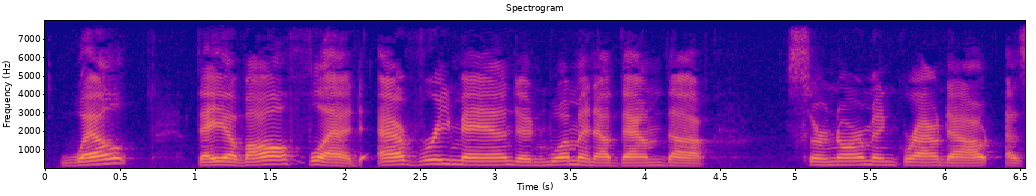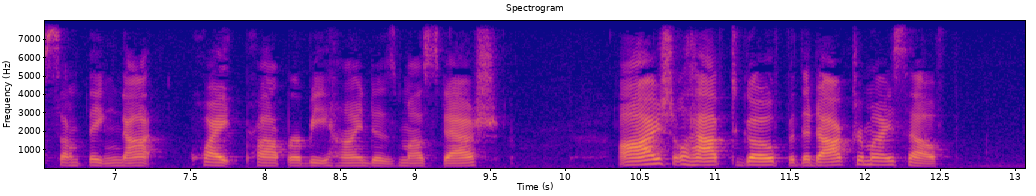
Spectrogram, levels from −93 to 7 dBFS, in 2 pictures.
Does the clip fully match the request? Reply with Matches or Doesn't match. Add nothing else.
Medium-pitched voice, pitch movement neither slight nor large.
Matches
